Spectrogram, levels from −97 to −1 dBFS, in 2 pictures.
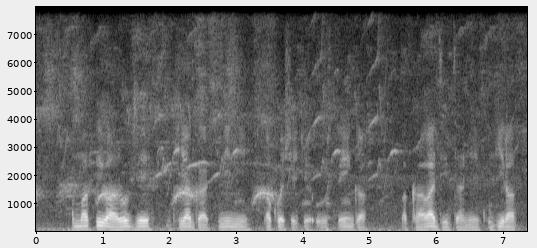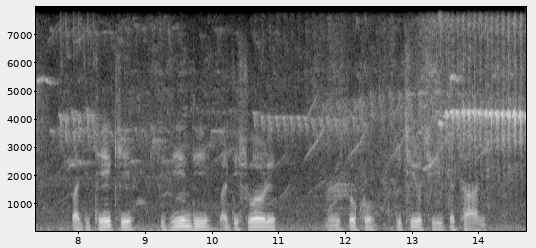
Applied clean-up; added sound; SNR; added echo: none; Crow; 9 dB; none.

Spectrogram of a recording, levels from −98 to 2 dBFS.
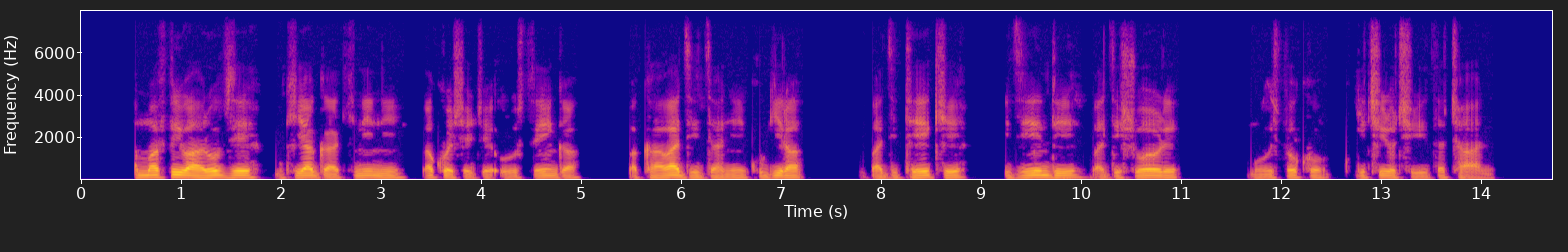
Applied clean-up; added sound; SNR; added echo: none; none; none; none.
